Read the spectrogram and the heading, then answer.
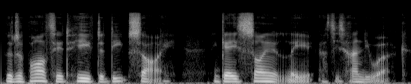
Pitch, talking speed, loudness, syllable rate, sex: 130 Hz, 175 wpm, -19 LUFS, 5.2 syllables/s, male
